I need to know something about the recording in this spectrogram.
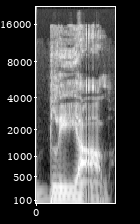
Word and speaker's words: Belial: the history of Belial, or Belial, which is how it actually is pronounced.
